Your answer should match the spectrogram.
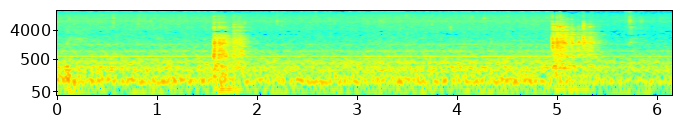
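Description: Chopped onions, garlic and whole spices frying in oil and butter in a pot, with a steady sizzle. Twice, about a second and a half in and again about five seconds in, there is a brief clatter as ground spices are tipped in from a plate.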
